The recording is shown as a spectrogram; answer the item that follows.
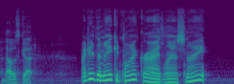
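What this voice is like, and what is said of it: Owen Wilson impression. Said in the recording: “your Owen Wilson impression ... I love how you just had Owen Wilson say stuff that you did”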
